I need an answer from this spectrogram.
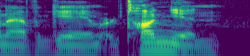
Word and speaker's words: Tonyan: have a game or tonyan i don't know if you guys knew nobody yeah funyun yeah it rhymes with funyun so um i think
